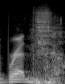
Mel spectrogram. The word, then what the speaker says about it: breadth: I think you got to pronounce the D. The breadth.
